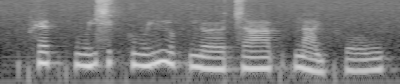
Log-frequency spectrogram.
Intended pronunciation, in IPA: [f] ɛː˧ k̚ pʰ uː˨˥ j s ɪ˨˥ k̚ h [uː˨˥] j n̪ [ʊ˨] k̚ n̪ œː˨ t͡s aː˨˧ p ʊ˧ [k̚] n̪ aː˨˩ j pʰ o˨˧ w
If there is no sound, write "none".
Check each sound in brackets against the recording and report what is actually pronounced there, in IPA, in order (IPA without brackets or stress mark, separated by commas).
pʰ, uː˨˥, ʊ˨, k̚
